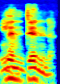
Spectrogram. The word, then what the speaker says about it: Linden: sound it out L like he just cut out the D part like L like Lyon like lynville no it's Linden Linden say it again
